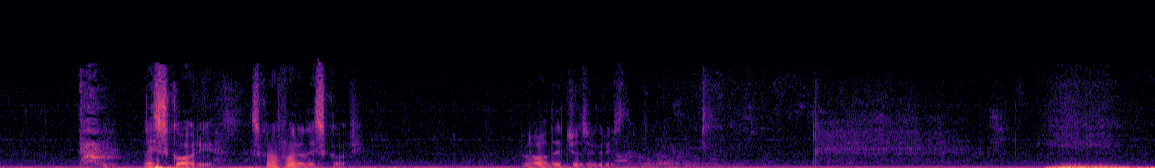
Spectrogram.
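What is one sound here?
A middle-aged man speaks with animation into a microphone, in pauses.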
